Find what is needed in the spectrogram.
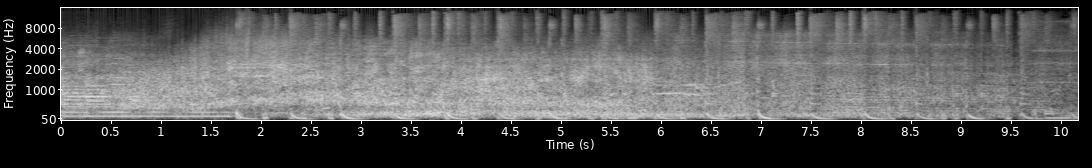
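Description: A held musical chord ends about two seconds in. It gives way to a loud, rough, engine-like noise with a rapid, irregular run of low thuds that fall in pitch, slowly fading toward the end.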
